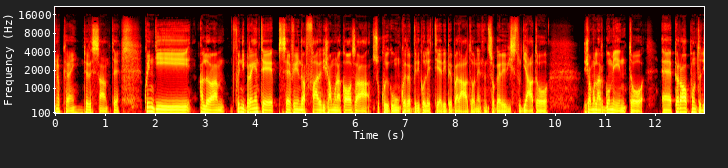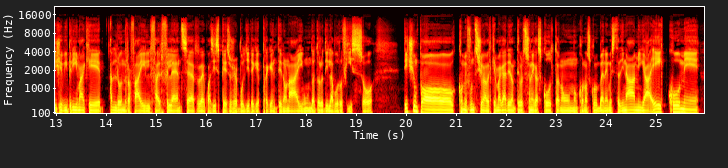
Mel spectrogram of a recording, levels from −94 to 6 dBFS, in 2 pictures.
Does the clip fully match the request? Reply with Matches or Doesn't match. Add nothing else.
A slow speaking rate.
Doesn't match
